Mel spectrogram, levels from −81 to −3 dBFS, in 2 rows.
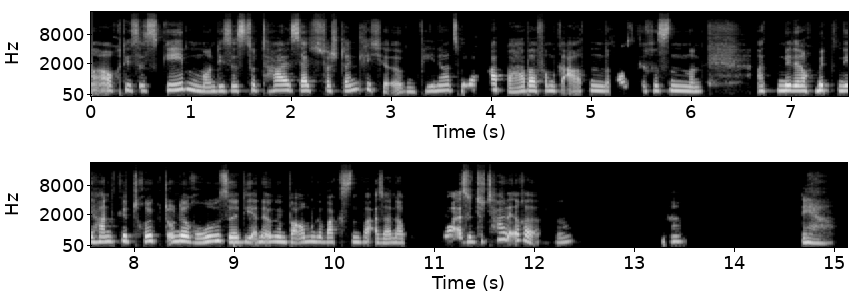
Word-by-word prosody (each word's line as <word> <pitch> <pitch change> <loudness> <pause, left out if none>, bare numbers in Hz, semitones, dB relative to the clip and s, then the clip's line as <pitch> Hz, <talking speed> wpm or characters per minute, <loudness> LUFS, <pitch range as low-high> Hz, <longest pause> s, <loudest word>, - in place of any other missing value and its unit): auch 200 - -2
dieses 200 -2 0
Geben 225 -3 +1
und 175 +1 -2
dieses 190 +1 +4
total 210 +1 +1
Selbstverständliche 200 +4 +1
irgendwie, 170 +3 -6
ne? 200 - -1
Da - - -1
hat 215 - -2
sie 210 - -3
mir 220 - -3
noch 220 - -9 0.2
Rhabarber 190 -2 +1
vom 195 0 -3
Garten 195 0 -2
rausgerissen 190 +2 0
und 175 +1 -3 0.5
hat 190 0 -4
mir 205 +1 +5
den 195 - +5
noch 195 0 0
mit 205 +1 +2
in - - +1
die 195 -1 +3
Hand 200 +1 +1
gedrückt 220 +1 +1
und 210 - +2
'ne 220 - +8
Rose, 195 +2 +3
die 185 - -2
an - - -3
irgend 200 +1 0
'nem - - -1
Baum 185 +3 0
gewachsen 185 -1 -1
war 190 - -2
also, 165 -1 -2
an 160 - -2
'ner 165 - -1 0.4
ne, 225 - -2
also, 195 - +2
total 210 +9 -2
irre, 250 -6 0
ne? 180 +4 -9 1.0
Ja. 205 - -3 1.2
Ja. 155 -3 -3
195 Hz, 190 wpm, -24 LUFS, 185-210 Hz, 1.2 s, ne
